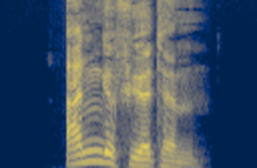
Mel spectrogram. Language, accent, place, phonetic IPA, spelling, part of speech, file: German, Germany, Berlin, [ˈanɡəˌfyːɐ̯təm], angeführtem, adjective, De-angeführtem.ogg
- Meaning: strong dative masculine/neuter singular of angeführt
